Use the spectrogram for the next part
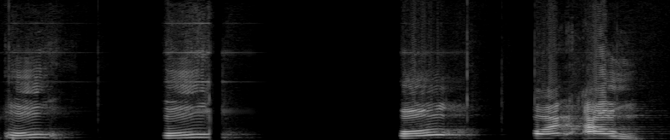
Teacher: आपके होठ जो है वह गोलाकार स्थिति में आ जाते हैं। वत्त की स्थिति में आ जाते हैं। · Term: वर्तुलाकार स्वर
